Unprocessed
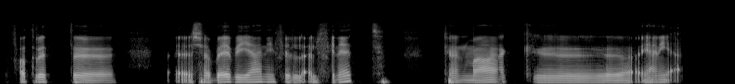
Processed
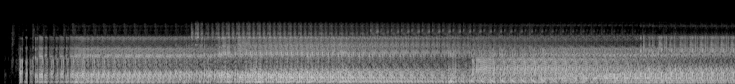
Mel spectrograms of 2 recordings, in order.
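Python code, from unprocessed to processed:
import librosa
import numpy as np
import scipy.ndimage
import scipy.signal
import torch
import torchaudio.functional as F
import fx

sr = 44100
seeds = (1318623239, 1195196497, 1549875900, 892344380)

y = fx.local_reverse(x, sr, ms=39.0)
y = fx.echo_swell(y, sr, ms=103, loudest=5, wet_db=-3)
y = fx.quant_dither(y, sr, seeds[0], bits=12, dither='triangular')
y = y * 10.0 ** (3.0 / 20.0)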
